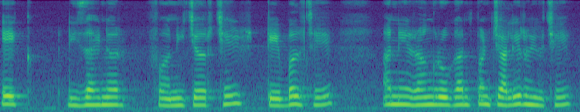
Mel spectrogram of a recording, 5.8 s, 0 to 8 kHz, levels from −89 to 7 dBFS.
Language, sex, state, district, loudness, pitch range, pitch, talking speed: Gujarati, female, Gujarat, Valsad, -16 LUFS, 195-215 Hz, 205 Hz, 135 wpm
